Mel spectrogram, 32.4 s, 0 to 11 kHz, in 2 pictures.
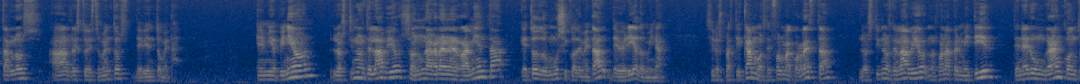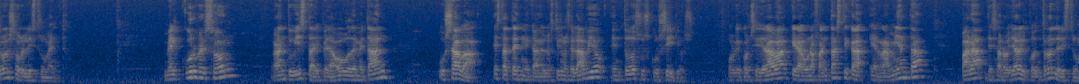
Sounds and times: Speech: 0.0 - 2.8, 3.8 - 10.0, 10.6 - 17.2, 18.7 - 22.1, 22.8 - 32.3.

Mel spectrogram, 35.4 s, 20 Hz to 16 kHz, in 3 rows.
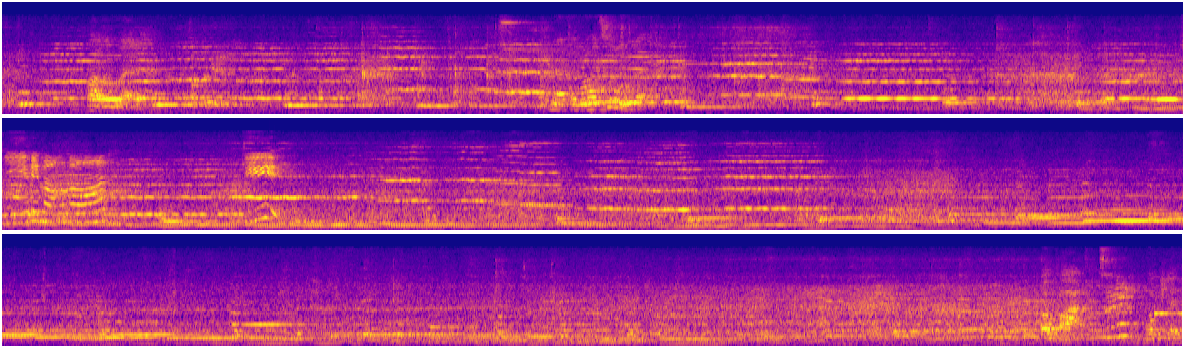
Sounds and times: Music: 0.0 - 35.4.

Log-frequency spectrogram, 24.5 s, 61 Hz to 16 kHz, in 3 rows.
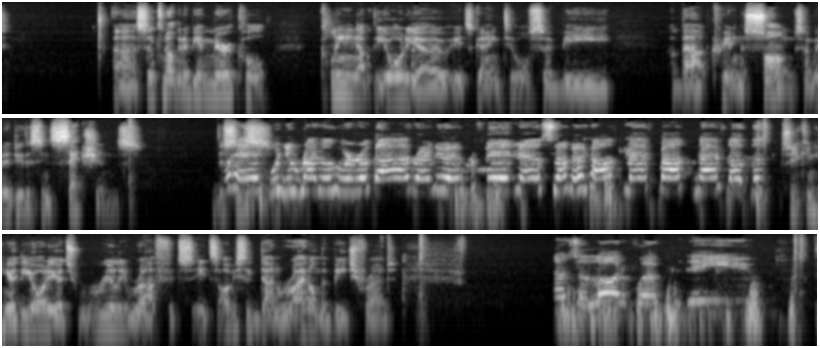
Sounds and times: Speech: 1.0 - 6.1, 6.7 - 9.6, 10.3 - 11.3, 12.6 - 20.4, 21.8 - 24.0.

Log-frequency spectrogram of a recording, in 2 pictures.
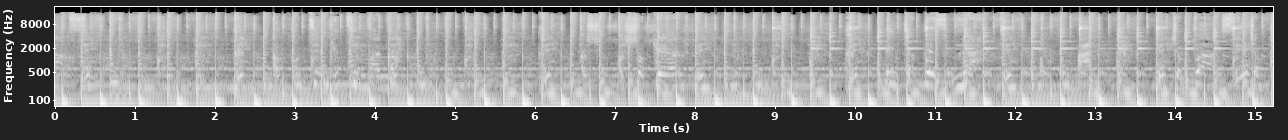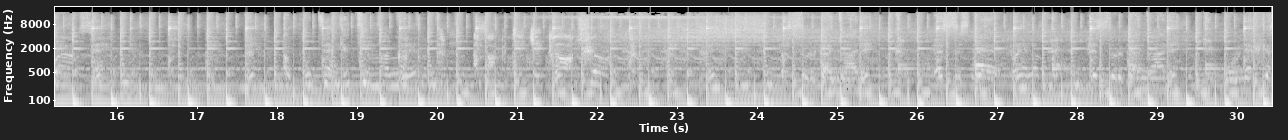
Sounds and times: Music: 0.0 - 30.4.

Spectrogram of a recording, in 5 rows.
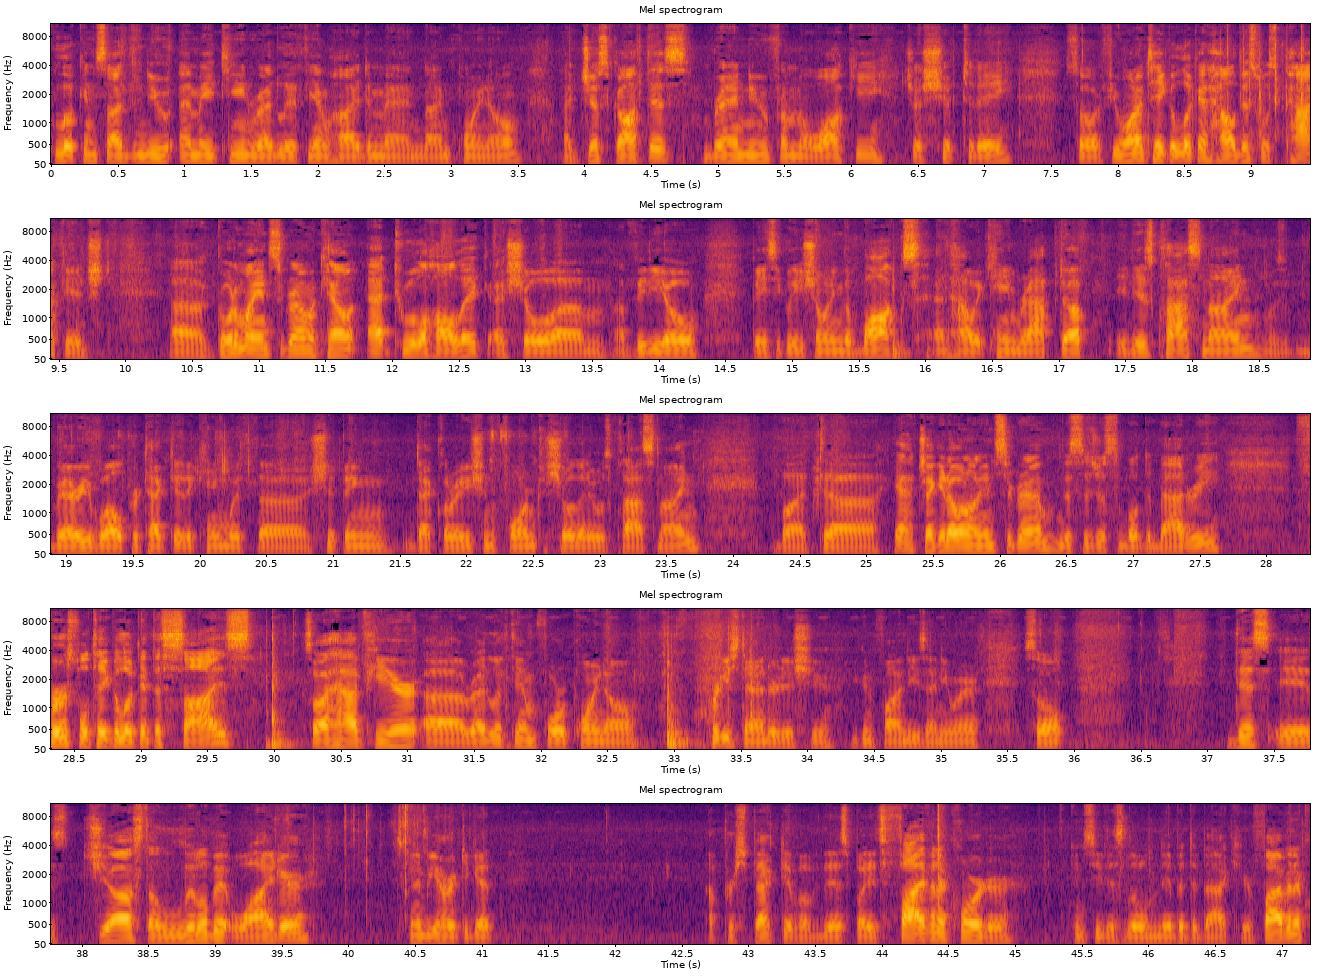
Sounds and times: Speech: 0.0 - 36.0, 37.1 - 39.8, 40.4 - 41.1, 42.6 - 47.2.

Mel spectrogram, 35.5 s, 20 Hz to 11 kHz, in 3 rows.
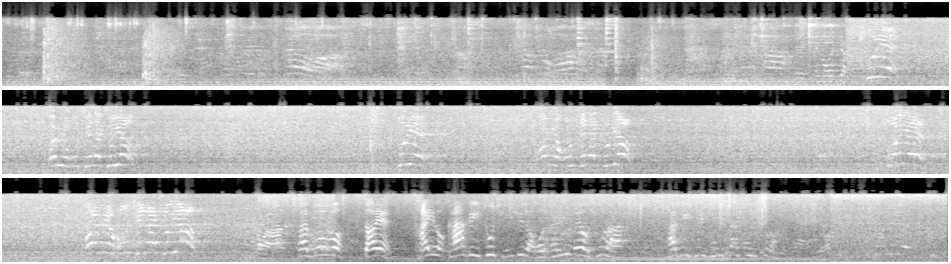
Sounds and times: Speech: 2.2 - 4.4, 5.7 - 7.8, 12.4 - 13.7, 18.5 - 19.8, 26.9 - 35.2.

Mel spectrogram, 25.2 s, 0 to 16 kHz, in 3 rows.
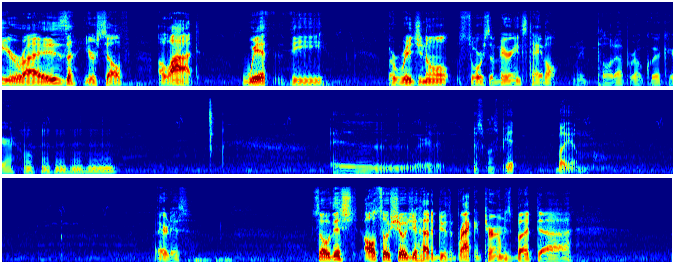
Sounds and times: Speech: 0.0 - 4.1, 4.8 - 9.8, 12.5 - 15.8, 18.7 - 19.2, 20.7 - 23.9.

